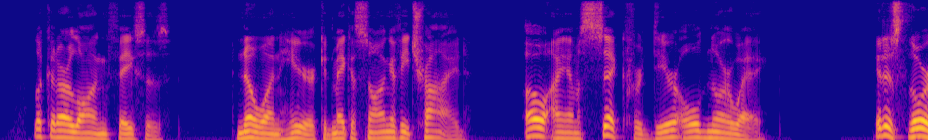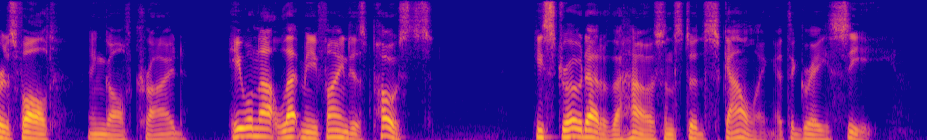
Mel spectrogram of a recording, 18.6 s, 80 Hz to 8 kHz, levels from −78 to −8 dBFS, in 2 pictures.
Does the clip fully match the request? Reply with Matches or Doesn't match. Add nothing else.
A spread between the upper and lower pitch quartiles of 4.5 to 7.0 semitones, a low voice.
Matches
